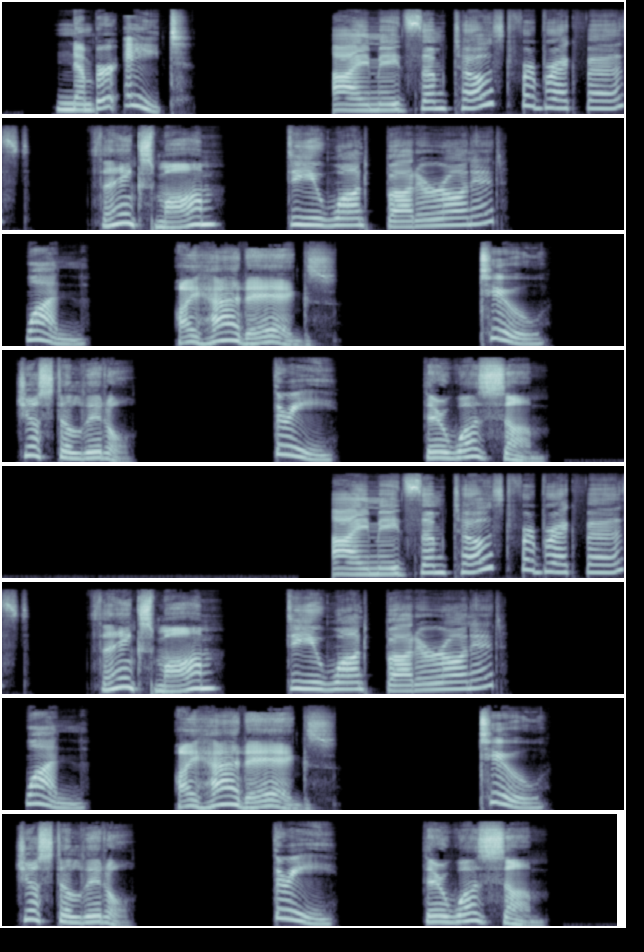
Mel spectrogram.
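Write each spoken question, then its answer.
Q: Do you want butter on it?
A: 2: Just a little.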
